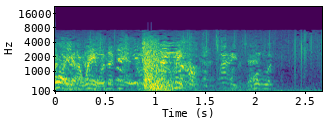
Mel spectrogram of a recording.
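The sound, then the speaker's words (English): A gunshot fired at the ceiling gives one sharp, loud blast in the middle, with people talking before and after it. “Now, the next time I use this gun, I'm not going to aim at the ceiling.”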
